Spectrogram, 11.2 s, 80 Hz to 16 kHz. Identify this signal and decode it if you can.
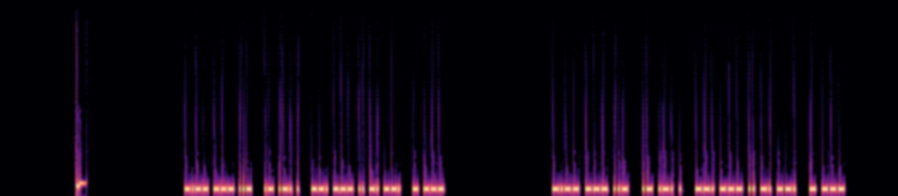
Morse code, heard as a keyed tone, about 43 wpm, 700 Hz. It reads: YOU ARE GOING TO YOU ARE GOING TO
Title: Speed-Racing - Sets of 4 Words 35wpm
